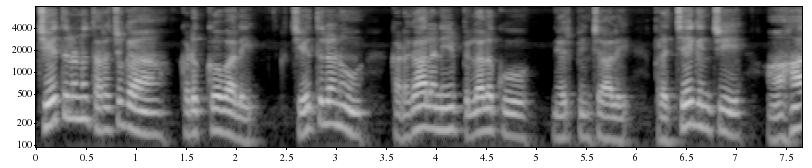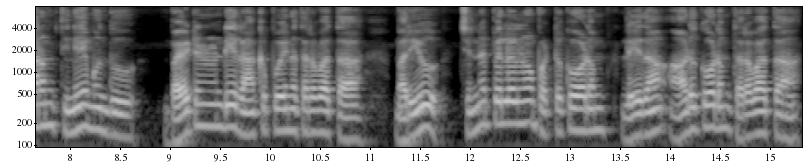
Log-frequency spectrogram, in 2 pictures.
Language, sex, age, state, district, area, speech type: Telugu, male, 60+, Andhra Pradesh, Konaseema, rural, spontaneous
